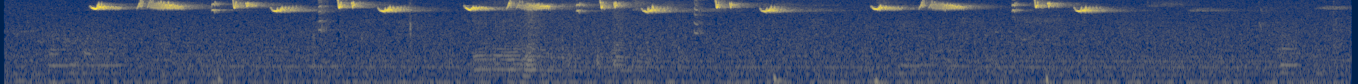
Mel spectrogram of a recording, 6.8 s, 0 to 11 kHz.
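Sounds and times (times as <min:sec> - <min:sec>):
emerald-chinned hummingbird: 0:00.2 - 0:06.7.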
